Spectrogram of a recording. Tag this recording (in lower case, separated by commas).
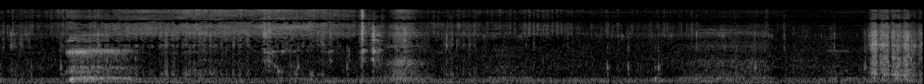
snake, hiss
